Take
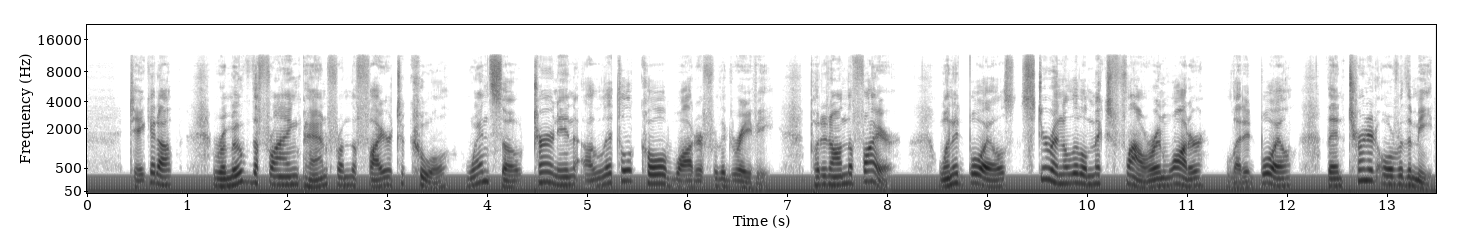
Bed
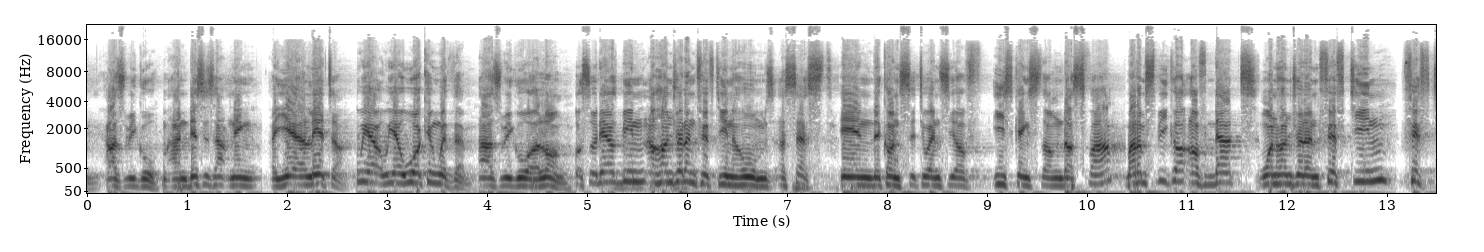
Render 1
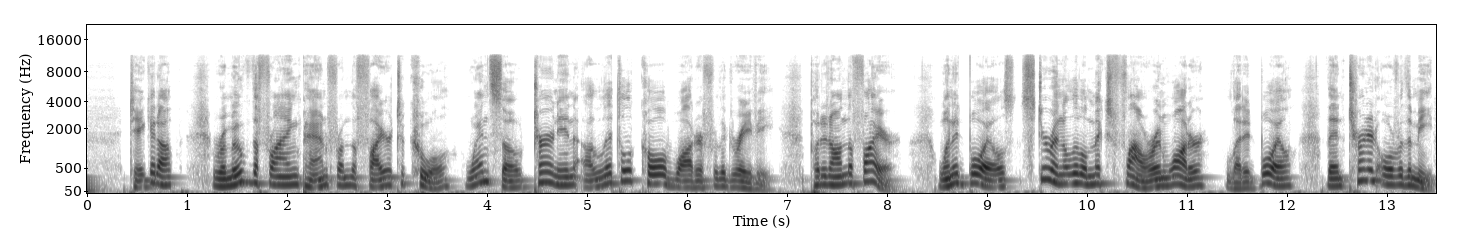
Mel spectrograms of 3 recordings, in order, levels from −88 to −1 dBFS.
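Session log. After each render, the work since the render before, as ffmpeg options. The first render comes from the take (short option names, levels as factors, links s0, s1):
-af "bandreject=f=60:t=h:w=6,bandreject=f=120:t=h:w=6,bandreject=f=180:t=h:w=6,bandreject=f=240:t=h:w=6,bandreject=f=300:t=h:w=6"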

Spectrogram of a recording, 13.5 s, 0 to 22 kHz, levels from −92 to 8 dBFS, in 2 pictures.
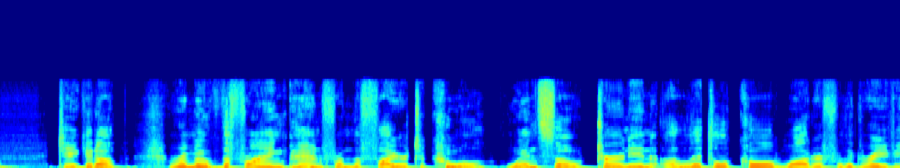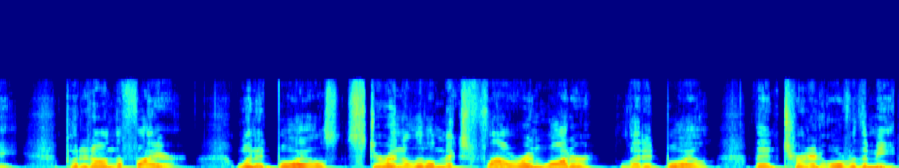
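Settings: -filter_complex "[0:a]asplit=3[s0][s1][s2];[s0]atrim=end=11.822[s3];[s1]atrim=start=11.818:end=12.572,asetpts=PTS-STARTPTS,volume=0.708[s4];[s2]atrim=start=12.568[s5];[s3][s4]acrossfade=d=0.004:c1=hsin:c2=hsin[s6];[s6][s5]acrossfade=d=0.004:c1=hsin:c2=hsin"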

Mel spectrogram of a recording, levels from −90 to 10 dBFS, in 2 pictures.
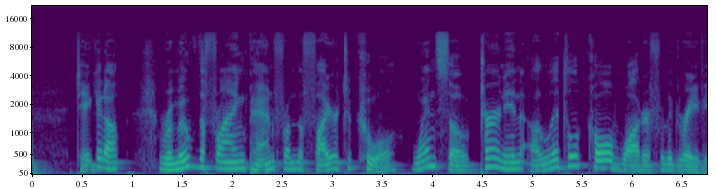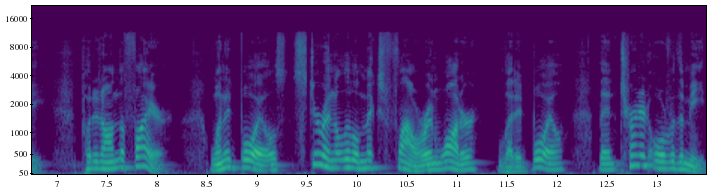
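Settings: -af "volume=0.316"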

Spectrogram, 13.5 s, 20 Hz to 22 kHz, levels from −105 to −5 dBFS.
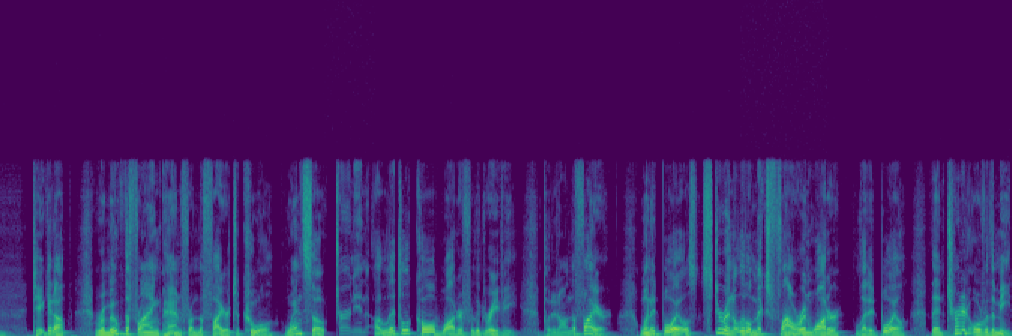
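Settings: -filter_complex "[0:a]asettb=1/sr,asplit=3[s0][s1][s2];[s0]atrim=end=4.314[s3];[s1]atrim=start=4.31:end=5,asetpts=PTS-STARTPTS,afade=t=in:d=0.004:c=qsin,afade=t=out:st=0.686:d=0.004:c=qsin,aderivative[s4];[s2]atrim=start=4.996[s5];[s3][s4]acrossfade=d=0.004:c1=hsin:c2=qsin[s6];[s6][s5]acrossfade=d=0.004:c1=qsin:c2=hsin,asettb=1/sr,asplit=3[s7][s8][s9];[s7]atrim=end=6.634[s10];[s8]atrim=start=6.63:end=7.65,asetpts=PTS-STARTPTS,afade=t=in:d=0.004:c=qsin,afade=t=out:st=1.016:d=0.004:c=qsin,acompressor=threshold=0.0112:ratio=6:attack=3.2:release=140:knee=1:detection=peak[s11];[s9]atrim=start=7.646[s12];[s10][s11]acrossfade=d=0.004:c1=hsin:c2=qsin[s13];[s13][s12]acrossfade=d=0.004:c1=qsin:c2=hsin,asettb=1/sr,asplit=3[s14][s15][s16];[s14]atrim=end=9.864[s17];[s15]atrim=start=9.86:end=11.05,asetpts=PTS-STARTPTS,afade=t=in:d=0.004:c=qsin,afade=t=out:st=1.186:d=0.004:c=qsin,highshelf=f=7700:g=7[s18];[s16]atrim=start=11.046[s19];[s17][s18]acrossfade=d=0.004:c1=hsin:c2=qsin[s20];[s20][s19]acrossfade=d=0.004:c1=qsin:c2=hsin"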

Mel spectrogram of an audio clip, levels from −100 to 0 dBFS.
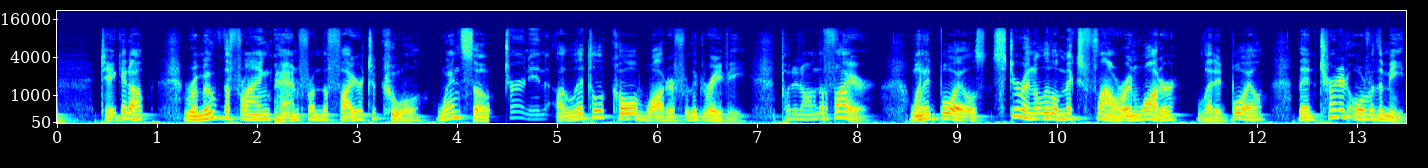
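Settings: -filter_complex "[0:a]asettb=1/sr,asplit=3[s0][s1][s2];[s0]atrim=end=7.524[s3];[s1]atrim=start=7.52:end=8.69,asetpts=PTS-STARTPTS,afade=t=in:d=0.004:c=qsin,afade=t=out:st=1.166:d=0.004:c=qsin,asplit=2[s4][s5];[s5]adelay=36,volume=0.398[s6];[s4][s6]amix=inputs=2:normalize=0,atrim=end_sample=51597[s7];[s2]atrim=start=8.686[s8];[s3][s7]acrossfade=d=0.004:c1=hsin:c2=qsin[s9];[s9][s8]acrossfade=d=0.004:c1=qsin:c2=hsin"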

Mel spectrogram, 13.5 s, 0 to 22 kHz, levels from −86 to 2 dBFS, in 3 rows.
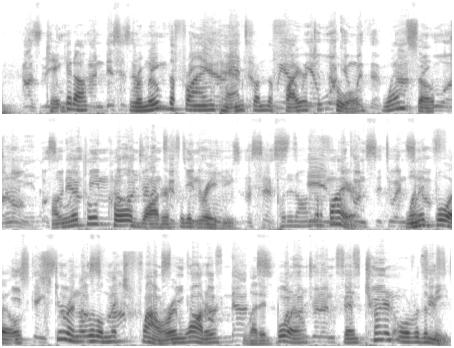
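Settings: -filter_complex "[1:a]volume=0.075[s0];[0:a][s0]amix=inputs=2:normalize=0"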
